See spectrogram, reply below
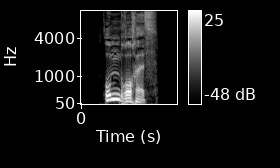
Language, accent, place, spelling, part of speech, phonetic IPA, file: German, Germany, Berlin, Umbruches, noun, [ˈʊmˌbʁʊxəs], De-Umbruches.ogg
- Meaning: genitive singular of Umbruch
